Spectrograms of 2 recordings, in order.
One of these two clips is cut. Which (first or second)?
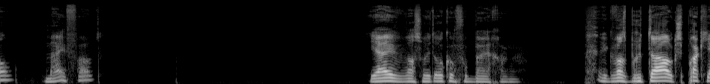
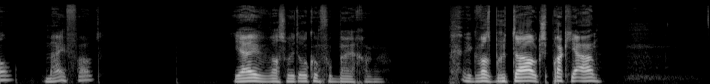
second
